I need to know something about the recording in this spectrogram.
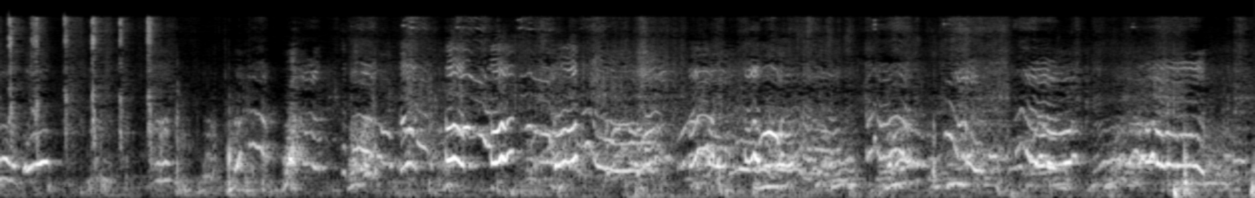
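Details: Several four-week-old Dalmatian puppies from one litter whine and yelp together while impatiently waiting for their dinner indoors, a continuous chorus of wavering, overlapping squeals.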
